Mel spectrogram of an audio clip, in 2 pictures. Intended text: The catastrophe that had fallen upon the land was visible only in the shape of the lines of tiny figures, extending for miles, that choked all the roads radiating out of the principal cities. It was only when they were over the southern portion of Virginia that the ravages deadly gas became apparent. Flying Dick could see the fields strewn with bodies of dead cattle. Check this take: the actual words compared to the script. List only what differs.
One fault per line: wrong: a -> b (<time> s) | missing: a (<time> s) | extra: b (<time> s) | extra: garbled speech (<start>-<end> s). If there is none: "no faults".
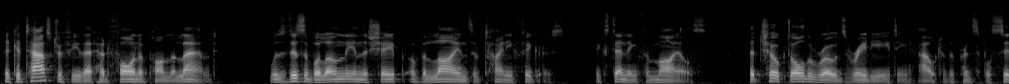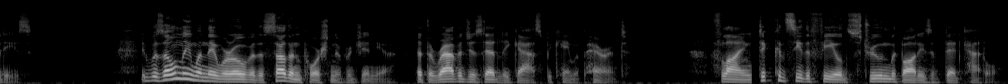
no faults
